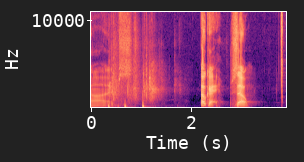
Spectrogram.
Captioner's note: clapping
